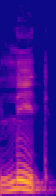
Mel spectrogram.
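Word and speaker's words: late: पढ़िए उसके बाद देखिए यहां पे एल ए टी ई क्या पढ़ेंगे तो एल का ल लिख देंगे और टी का ट लिख देंगे अंतिम में क्या है ई है तो एक एक लिए लगाएंगे लेट एल ए टी ई लेट ठीक है अब देखिए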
